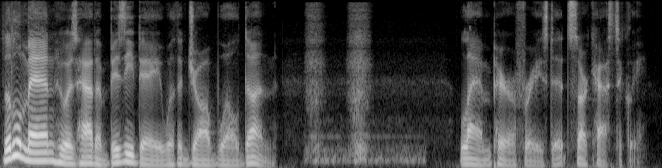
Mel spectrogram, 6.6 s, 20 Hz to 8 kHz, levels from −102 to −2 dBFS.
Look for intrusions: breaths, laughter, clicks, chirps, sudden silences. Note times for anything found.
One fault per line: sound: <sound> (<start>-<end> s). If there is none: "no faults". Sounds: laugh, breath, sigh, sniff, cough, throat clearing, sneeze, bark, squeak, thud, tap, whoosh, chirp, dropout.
sound: sniff (3.0-4.3 s)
